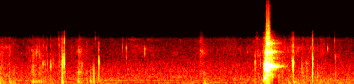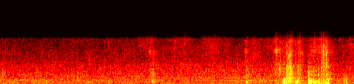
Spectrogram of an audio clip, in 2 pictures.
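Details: Miniature pinscher playing wildly on a bed indoors: one sharp, loud bark in the middle of a mostly quiet stretch, with a few soft rustles and faint yips before and after.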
